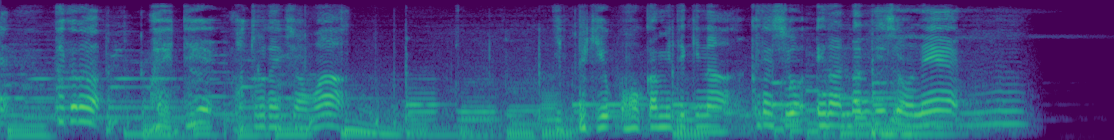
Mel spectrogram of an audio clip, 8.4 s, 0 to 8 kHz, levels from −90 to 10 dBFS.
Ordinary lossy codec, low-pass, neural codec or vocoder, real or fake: none; 7.2 kHz; autoencoder, 48 kHz, 128 numbers a frame, DAC-VAE, trained on Japanese speech; fake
